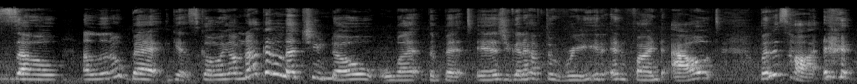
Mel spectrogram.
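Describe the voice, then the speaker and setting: Animated in tone, a woman speaks at a high pitch and fairly slow pace. Her intonation is lively, with noticeable background noise. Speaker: book reviewer. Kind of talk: casual vlog book review.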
